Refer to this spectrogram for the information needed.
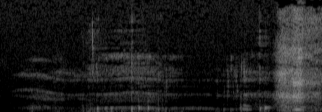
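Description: A close, drawn-out slurp of someone sipping a hot drink, with wet gurgling bursts and a louder airy suck near the end; no one speaks.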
